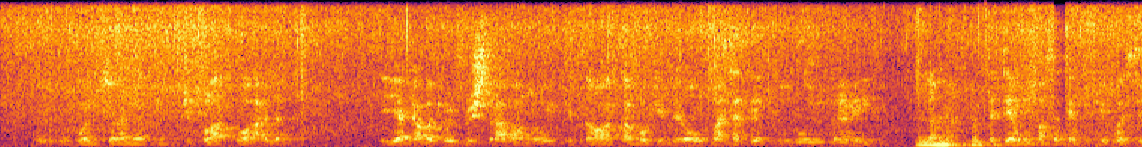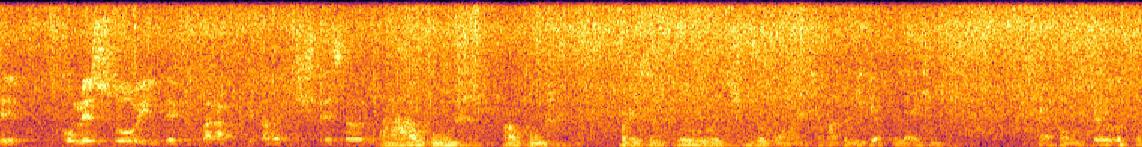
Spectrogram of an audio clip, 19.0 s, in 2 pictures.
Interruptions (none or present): none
